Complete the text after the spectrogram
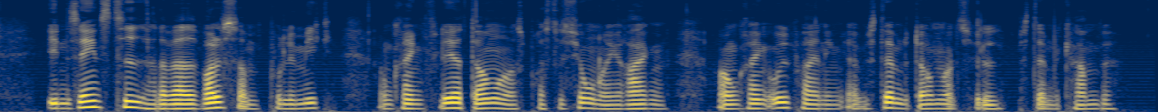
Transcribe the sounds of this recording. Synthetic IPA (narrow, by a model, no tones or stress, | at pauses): id̥ense̝ːnəsd̥ə̥t͡sʰið̞̰ˠɦɑ̈ɾ̥ɑ̈ʋæɐð̞ˠʋɒ̽lsɒ̽m̰pʰo̝lemiɡ̥ɒ̽mkʰʁeŋ̰fle̝ːɐd̥ɒ̽mɐːspʰʁɛsd̥æɕo̝̰ːnɐiʁɑɡ̥n̩ɒ̽ɒ̽mkʰʁeŋ̰ʔuð̞ˠpʰɑ̈ɪne̝ŋæb̥e̝sd̥em̰d̥əd̥ɒ̽mɐːt͡sʰe̝lb̥e̝sd̥em̰d̥əkʰɑ̈mb̥ə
